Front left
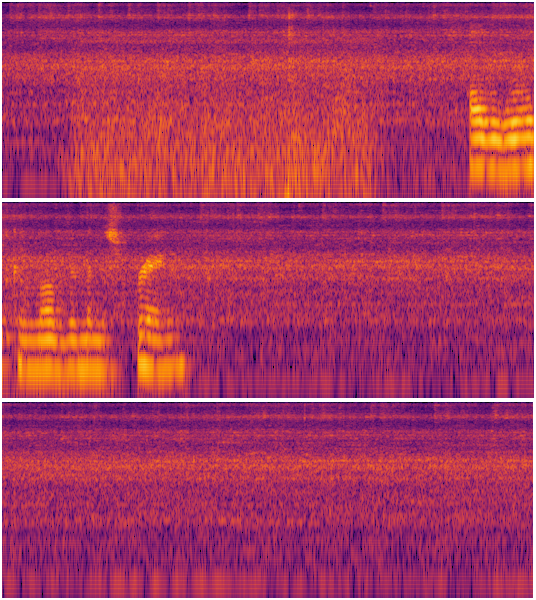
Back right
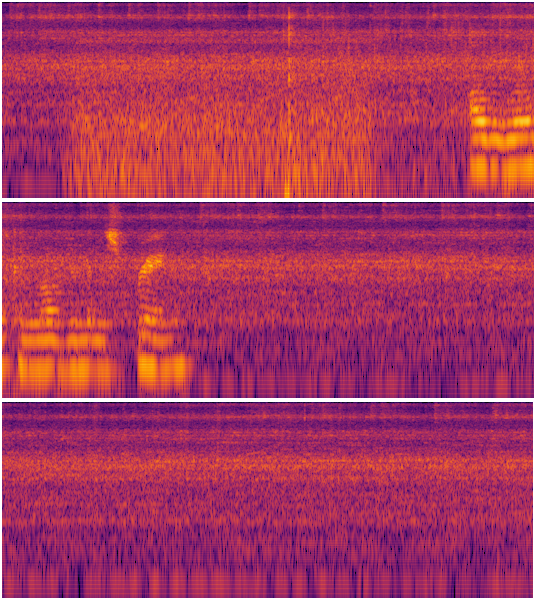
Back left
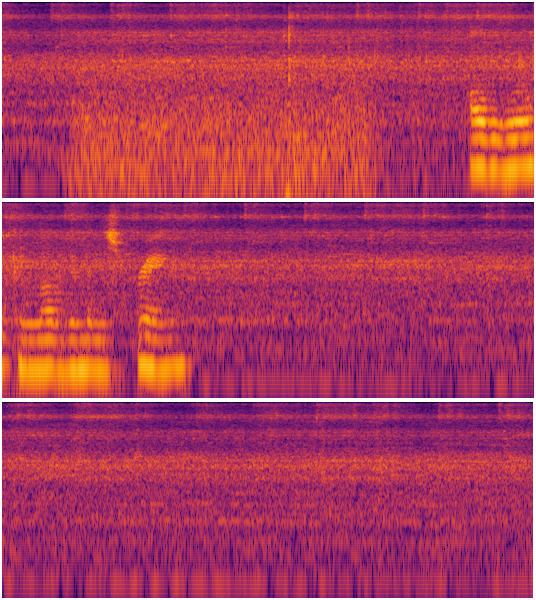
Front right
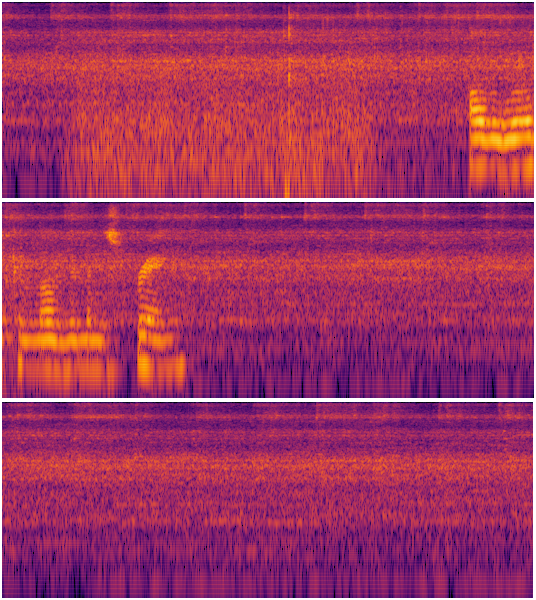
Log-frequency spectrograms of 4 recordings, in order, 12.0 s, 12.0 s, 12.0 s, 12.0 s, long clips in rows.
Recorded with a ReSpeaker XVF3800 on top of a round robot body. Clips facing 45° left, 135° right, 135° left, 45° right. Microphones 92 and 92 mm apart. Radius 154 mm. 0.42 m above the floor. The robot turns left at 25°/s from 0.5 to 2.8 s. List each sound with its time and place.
2.1 s boiling: 115° right, 1.0 m; by 4.2 s 130° right, 1.0 m
3.5 s a woman speaking: 10° right, 1.3 m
